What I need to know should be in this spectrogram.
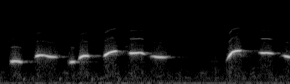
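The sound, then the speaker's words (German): A person whistling: a run of bright, clear notes of mostly steady pitch, two of them sliding quickly upward, then a short pause before three more notes, alone and fairly loud. “Legt ein Buch auf den Schreibtisch und sagt, wenn sie das Buch ansieht, hört sie einen Pfiff.”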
